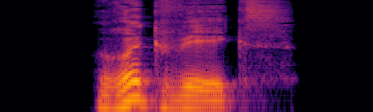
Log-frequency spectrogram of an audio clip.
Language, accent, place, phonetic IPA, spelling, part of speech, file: German, Germany, Berlin, [ˈʁʏkˌveːks], Rückwegs, noun, De-Rückwegs.ogg
- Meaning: genitive singular of Rückweg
